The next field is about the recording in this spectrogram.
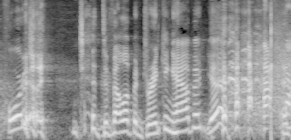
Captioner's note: laughter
